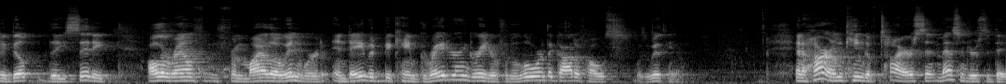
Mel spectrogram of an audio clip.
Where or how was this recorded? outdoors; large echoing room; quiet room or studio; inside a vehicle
large echoing room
